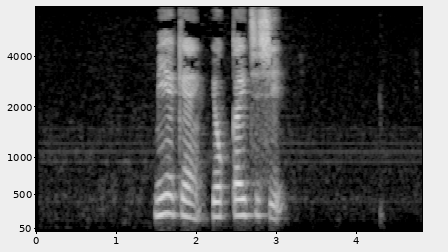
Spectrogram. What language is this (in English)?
Japanese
